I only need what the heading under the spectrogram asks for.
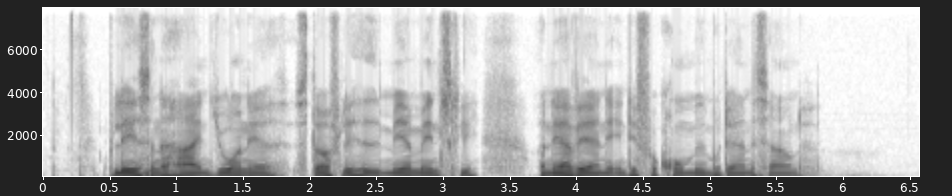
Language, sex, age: Danish, male, 20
